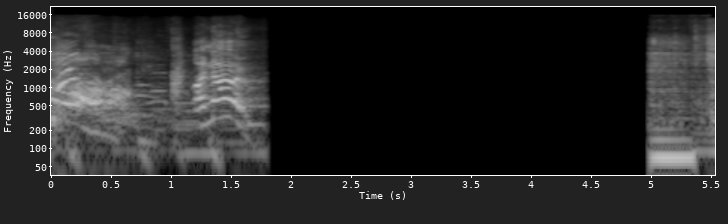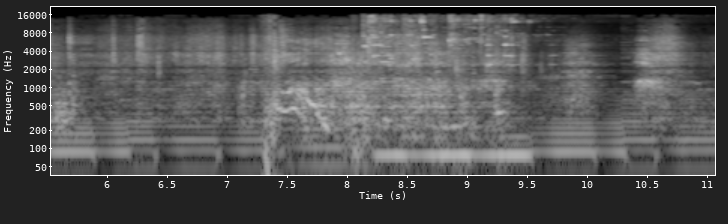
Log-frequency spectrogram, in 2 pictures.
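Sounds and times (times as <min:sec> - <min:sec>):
glass shattering crash: 0:07.3 - 0:09.8.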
